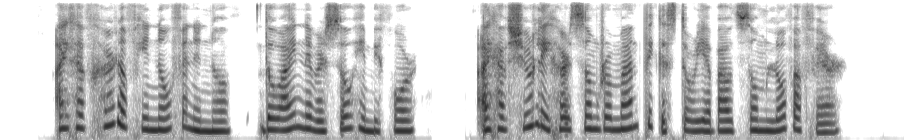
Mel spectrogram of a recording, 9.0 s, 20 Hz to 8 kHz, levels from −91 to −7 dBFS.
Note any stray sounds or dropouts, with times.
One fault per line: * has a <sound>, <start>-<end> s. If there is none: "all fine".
all fine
